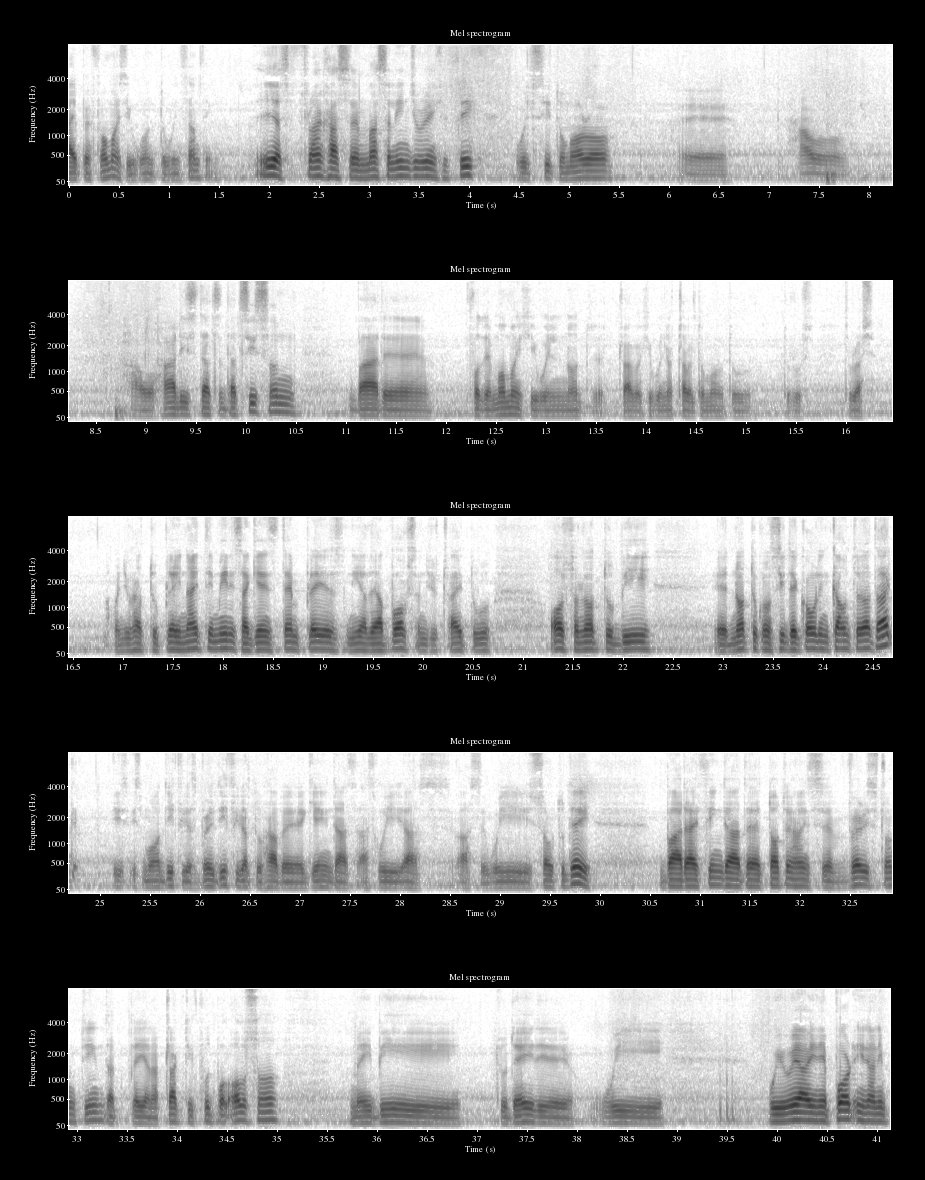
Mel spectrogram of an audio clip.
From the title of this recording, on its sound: post-match press conference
